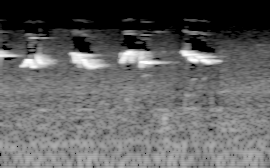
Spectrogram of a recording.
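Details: Sweet, warbling whistled phrases of an American robin, about four distinct caroled notes with slurred downward and upward inflections, separated by short gaps in a quiet setting.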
